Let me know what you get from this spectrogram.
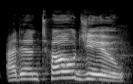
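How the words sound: It is said in a cowboy accent.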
